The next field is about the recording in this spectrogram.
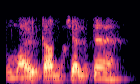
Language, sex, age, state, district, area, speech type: Urdu, male, 30-45, Delhi, New Delhi, urban, conversation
